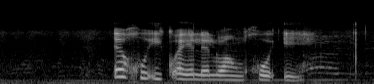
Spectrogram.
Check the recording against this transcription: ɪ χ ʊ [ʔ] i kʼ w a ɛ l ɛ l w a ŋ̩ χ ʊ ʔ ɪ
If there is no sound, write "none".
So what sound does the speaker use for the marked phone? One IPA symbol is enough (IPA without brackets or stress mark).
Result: ʔ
